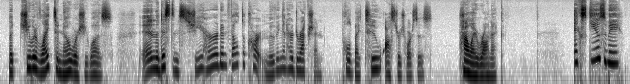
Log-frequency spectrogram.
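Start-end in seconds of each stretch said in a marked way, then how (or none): 11.5-12.4 sweet, pitched-up calling tone. Toph calls up to the merchants on the wagon; calling sweetly. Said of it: "Toph called sweetly".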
